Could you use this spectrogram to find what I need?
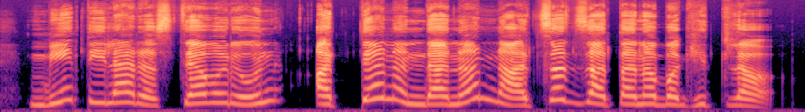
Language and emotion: Marathi, happy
